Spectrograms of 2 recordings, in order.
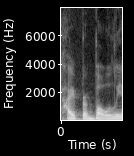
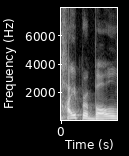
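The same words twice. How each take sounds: First: The word ends in 'bowly' with a final vowel. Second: The word ends in 'bowl' with no final vowel. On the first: "I was corrected in the past that it's apparently like hyperbole" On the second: "To me, hyperbole would make so much more sense"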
